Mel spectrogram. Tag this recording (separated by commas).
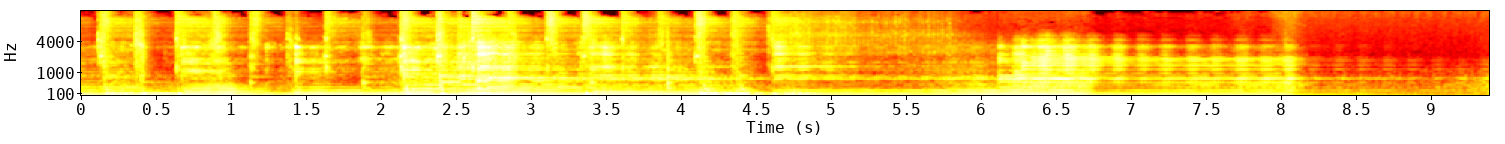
Music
